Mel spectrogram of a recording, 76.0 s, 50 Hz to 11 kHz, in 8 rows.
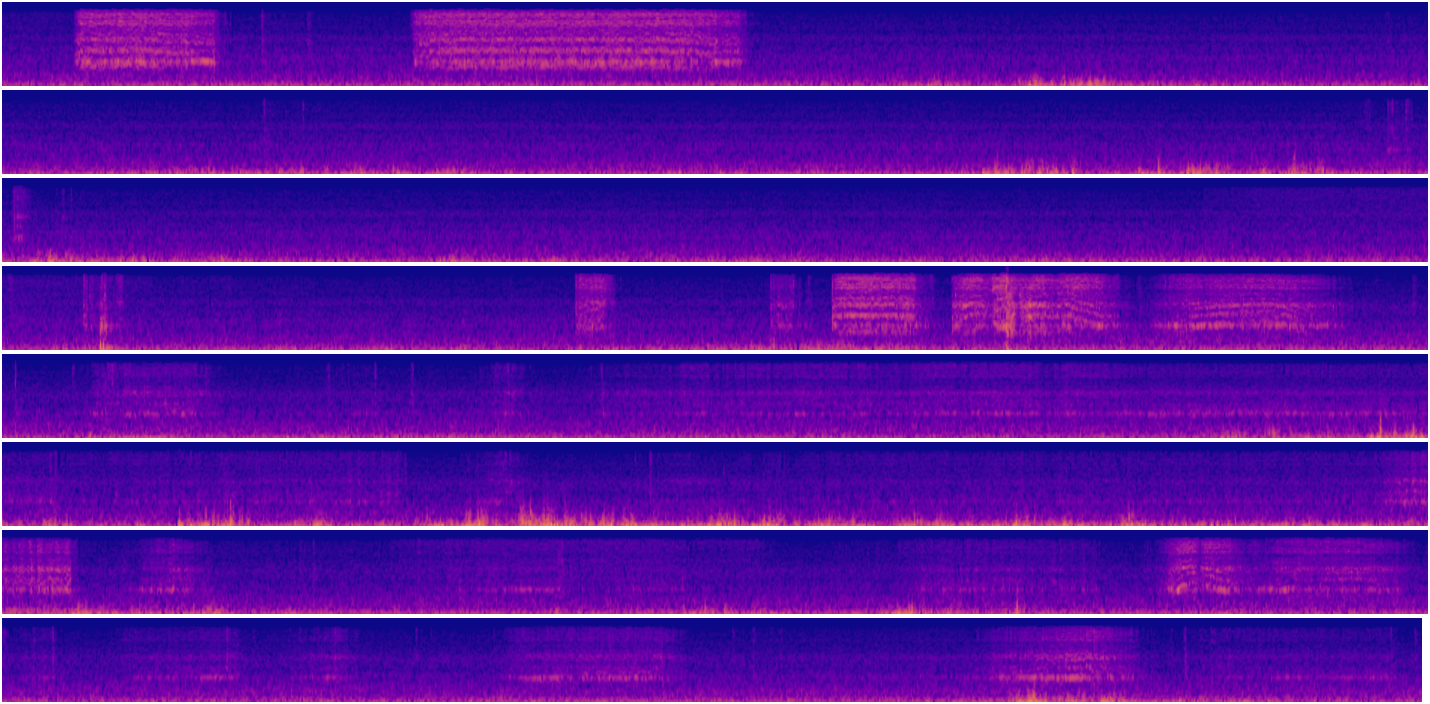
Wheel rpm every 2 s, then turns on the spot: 100, 130, 110, 0, 10, 10, 0, 0, 0, 0, 0, 0, 0, 0, 0, 0, 20, 130, 60, 20, 10, 40, 50, 40, 30, 10, 20, 20, 60, 10, 20, 20, 50, 30, 20, 40, 40, 20.
none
